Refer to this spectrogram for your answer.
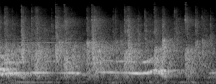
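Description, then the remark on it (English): A crowd applauds steadily for Jack for a couple of seconds, a dense wash of many hands clapping at once, with a faint sustained tone running underneath. “So I ask you, as you did for Mike and for Coach, please give Jack a round of applause now.”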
